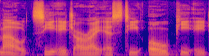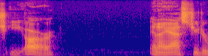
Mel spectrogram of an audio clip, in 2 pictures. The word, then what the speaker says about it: Christopher: But do you notice that when you say Christopher, you don't really fully pronounce the O?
